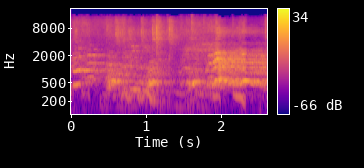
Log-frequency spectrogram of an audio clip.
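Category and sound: animal, dogs barking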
